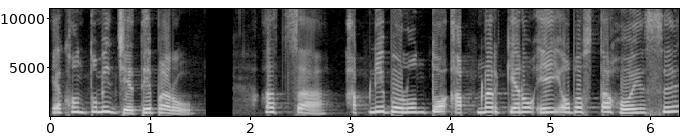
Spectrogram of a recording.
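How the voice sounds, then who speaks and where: A woman performs a cartoonish character voice at an extremely high pitch. The sound is dry and close with no echo. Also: moderate pace, ordinary pitch variation, very even loudness. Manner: caring but authoritative.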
